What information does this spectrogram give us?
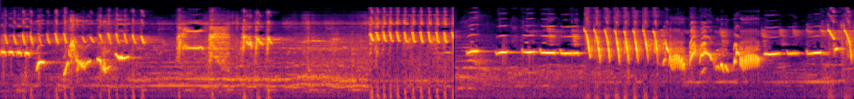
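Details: White-rumped shama in full song, for use as a master recording: bursts of fast buzzy trills alternate with clear, sustained and swooping whistles, with short pauses between phrases.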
